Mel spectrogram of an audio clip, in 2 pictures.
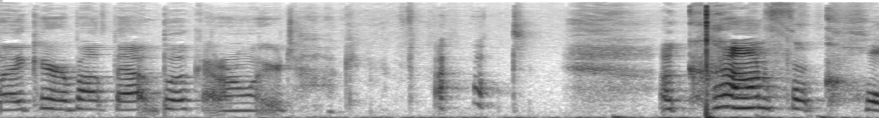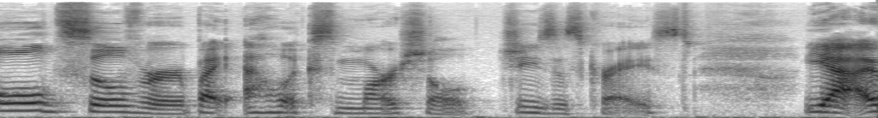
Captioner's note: more laughter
